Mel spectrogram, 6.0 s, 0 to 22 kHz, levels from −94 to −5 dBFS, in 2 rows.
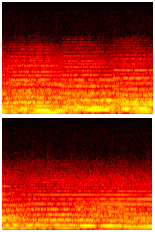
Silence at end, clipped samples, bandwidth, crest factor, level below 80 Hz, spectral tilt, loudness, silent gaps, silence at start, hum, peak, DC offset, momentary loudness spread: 0 s; under 0.1%; 6.2 kHz; 14 dB; -42 dBFS; -9.5 dB/octave; -31 LUFS; none; 0 s; none; -16 dBFS; under 0.1%; 7 LU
